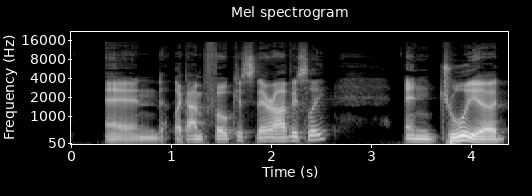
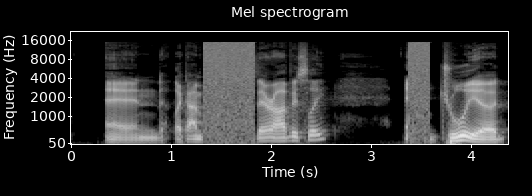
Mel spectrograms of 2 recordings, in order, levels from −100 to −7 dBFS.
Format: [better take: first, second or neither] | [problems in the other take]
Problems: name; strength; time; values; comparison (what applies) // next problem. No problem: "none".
first | audio cutting out; filled with static; at 1.5 s for 0.5 s and at 3.5 s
